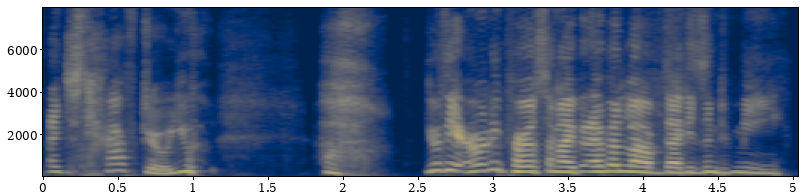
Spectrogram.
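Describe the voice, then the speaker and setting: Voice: mid-range voice, animated, measured pace, pushed and bright, pitched above the performer's own voice. A podcast host improvising a lovesick, self-absorbed young king who talks in a mock-earnest, pleading way. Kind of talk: comic improvised impression.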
